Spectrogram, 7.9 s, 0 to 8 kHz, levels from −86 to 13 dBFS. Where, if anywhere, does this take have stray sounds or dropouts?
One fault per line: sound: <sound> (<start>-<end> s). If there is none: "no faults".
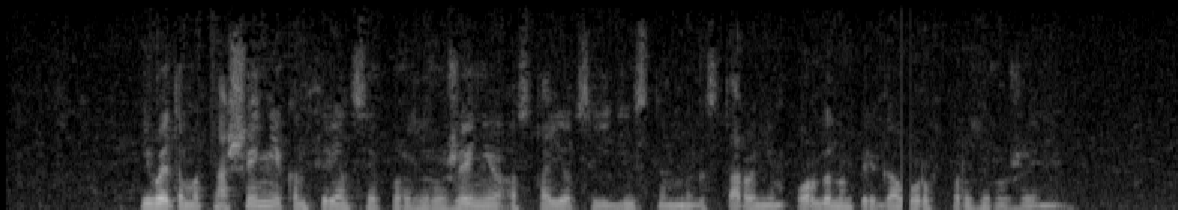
sound: dropout (6.0-6.1 s)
